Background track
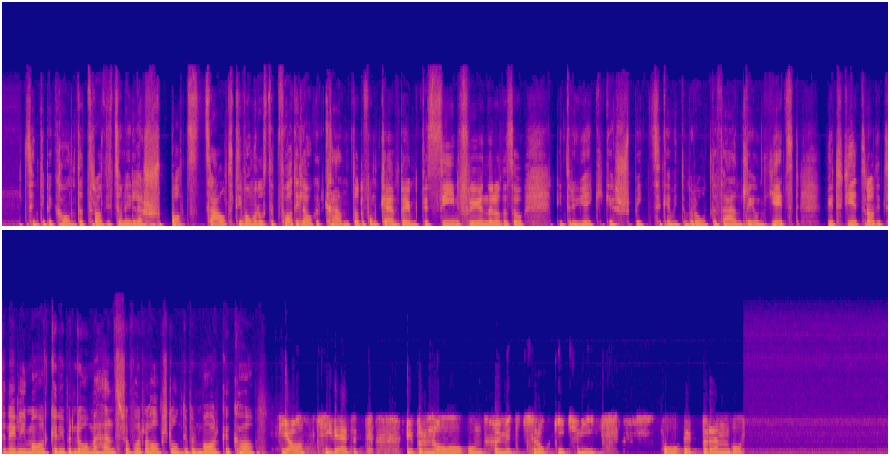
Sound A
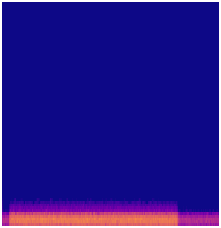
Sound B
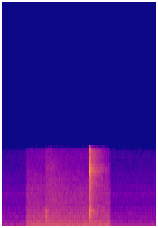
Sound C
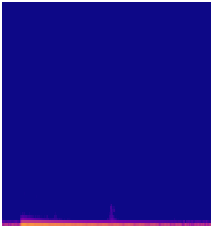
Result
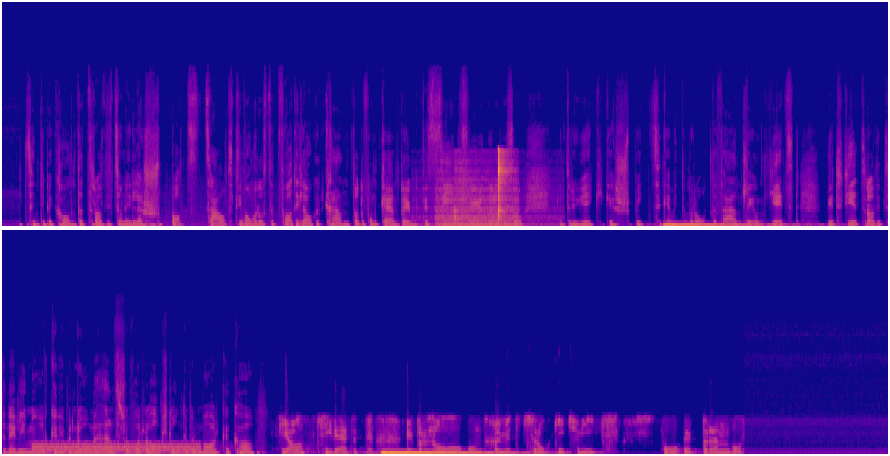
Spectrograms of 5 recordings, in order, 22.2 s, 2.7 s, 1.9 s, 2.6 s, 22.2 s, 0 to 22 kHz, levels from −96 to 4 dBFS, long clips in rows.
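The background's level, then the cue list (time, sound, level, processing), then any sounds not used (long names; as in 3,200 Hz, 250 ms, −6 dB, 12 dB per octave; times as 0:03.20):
background track −19.5 dB
0:01.74: mix in B −14.5 dB + downward compressor 12 to 1, threshold −53 dBFS
0:05.11: mix in B −3 dB + comb filter 1.1 ms, depth 58%
0:08.03: mix in C −10 dB
0:11.37: mix in A −17.5 dB
0:15.58: mix in C −2.5 dB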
